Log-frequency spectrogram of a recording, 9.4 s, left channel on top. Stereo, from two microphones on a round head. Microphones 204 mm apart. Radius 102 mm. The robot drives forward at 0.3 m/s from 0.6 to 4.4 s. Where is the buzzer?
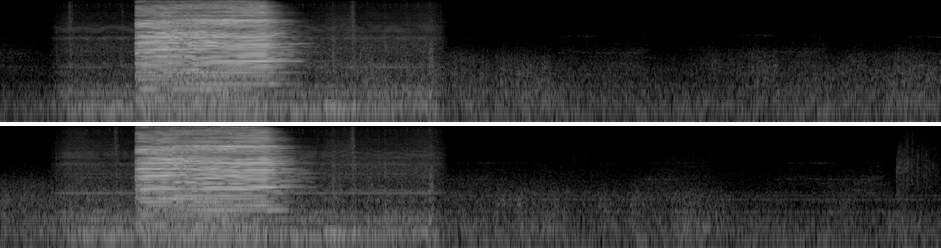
10° left (ahead or behind), 1.1 m; by 2.7 s 15° left (ahead or behind), 0.8 m.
